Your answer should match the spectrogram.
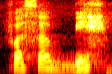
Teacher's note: بہت سے لوگ فسبح پڑھتے ہیں، فسبح نہیں پڑھیں گے، با کے نیچے زیر ہے، فسبح پڑھیں گے، با کو معروف پڑھیں گے نہ کہ مجہول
